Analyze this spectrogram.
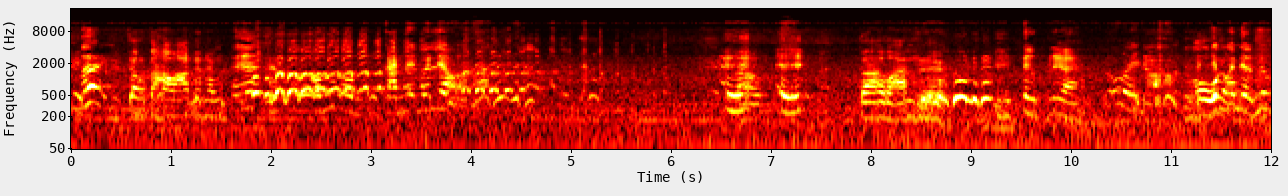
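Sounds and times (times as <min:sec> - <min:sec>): road traffic hum: 0:00.0 - 0:12.0.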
